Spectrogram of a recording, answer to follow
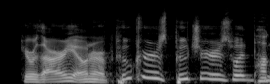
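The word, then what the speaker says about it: Puchers: Not only do they not do it and how do you spell it, right? I was just going to say it's Pookers and it's P U C H E R S.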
